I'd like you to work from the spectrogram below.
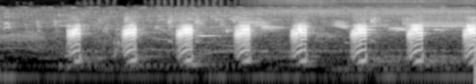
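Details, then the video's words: Series of loud, reedy quacks from a mottled duck, more than two per second, each note sharp and buzzy, with a faint background rustle. "Mottled Duck Call"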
